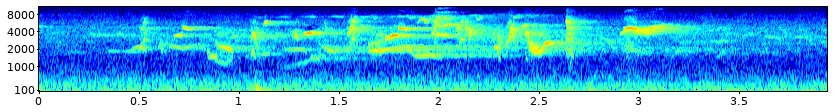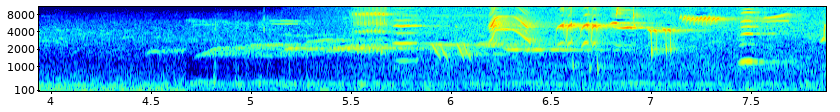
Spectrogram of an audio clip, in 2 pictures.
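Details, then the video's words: A New Zealand tui feeding on Protea, red Kakabeak and Grevillea flowers sings a rapid jumble of clicks, chirps, squeaks and bell-like notes, then pauses before a second high, metallic burst, with low rumble underneath at first. "Tui Bird Singing"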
